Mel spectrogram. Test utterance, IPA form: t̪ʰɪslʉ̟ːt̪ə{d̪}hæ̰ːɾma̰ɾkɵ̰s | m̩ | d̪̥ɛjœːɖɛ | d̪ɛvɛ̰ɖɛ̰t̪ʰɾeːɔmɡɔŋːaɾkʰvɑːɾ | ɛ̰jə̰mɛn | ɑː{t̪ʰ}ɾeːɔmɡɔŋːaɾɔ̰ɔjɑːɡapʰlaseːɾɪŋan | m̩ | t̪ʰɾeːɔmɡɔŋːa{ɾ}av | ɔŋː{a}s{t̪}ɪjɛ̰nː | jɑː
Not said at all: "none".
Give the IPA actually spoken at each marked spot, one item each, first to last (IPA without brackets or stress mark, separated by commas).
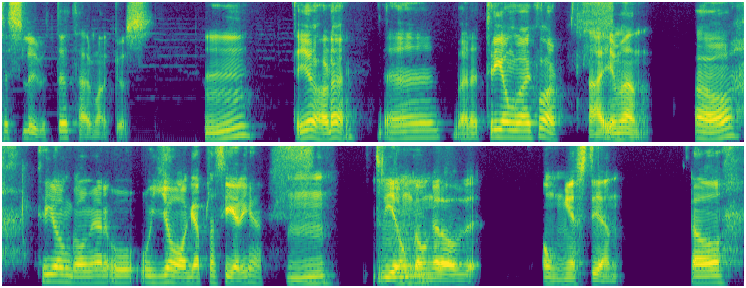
t̪, t̪ʰ, ɾ, ə, t̪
